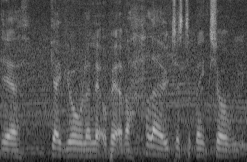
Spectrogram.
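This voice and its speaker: A man's voice: medium pitch, fairly even intonation, noisy background. A British man doing live motor racing commentary, teasing his co-host in easygoing banter and reading out grid positions. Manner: chatty, teasing, reads out grid positions briskly. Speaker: lead race commentator.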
